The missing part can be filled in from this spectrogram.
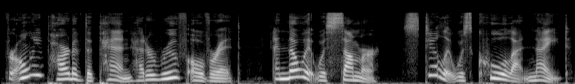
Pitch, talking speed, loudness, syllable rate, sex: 220 Hz, 230 wpm, -16 LUFS, 5.1 syllables/s, female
